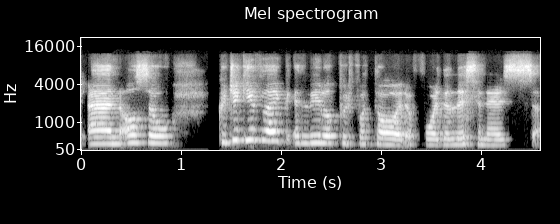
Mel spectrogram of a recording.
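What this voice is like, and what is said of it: Voice sounds ill. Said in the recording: “sorry for my voice. ... I've just been ill for the past week.”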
